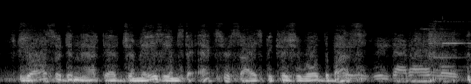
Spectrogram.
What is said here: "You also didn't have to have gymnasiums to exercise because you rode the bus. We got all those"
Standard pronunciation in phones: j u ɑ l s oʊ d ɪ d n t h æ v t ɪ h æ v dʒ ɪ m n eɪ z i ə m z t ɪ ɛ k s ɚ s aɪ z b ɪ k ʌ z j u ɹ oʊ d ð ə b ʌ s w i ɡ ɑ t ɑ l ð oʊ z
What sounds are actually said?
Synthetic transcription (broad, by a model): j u ɑ l s oʊ d ɪ d n t h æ f t ɪ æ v dʒ ɪ m n eɪ z i ə m z t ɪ ɛ k s ɚ s aɪ z b ɪ k ʌ z j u ɹ oʊ d ð ə b ʌ s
